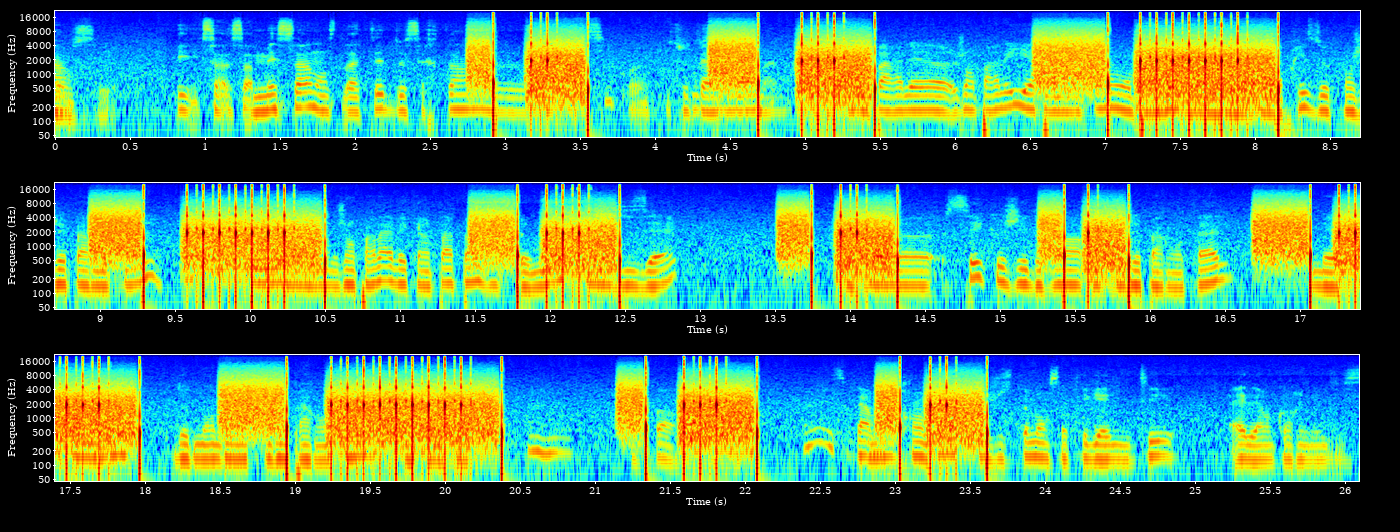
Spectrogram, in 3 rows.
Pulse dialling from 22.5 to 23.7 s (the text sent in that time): 2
